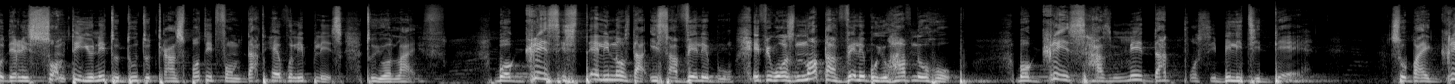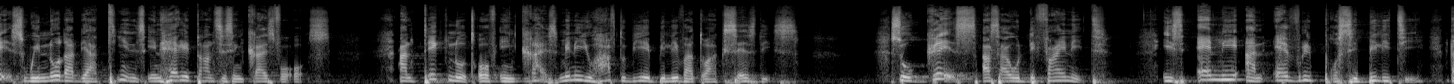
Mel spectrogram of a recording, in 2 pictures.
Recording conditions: large echoing room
